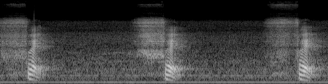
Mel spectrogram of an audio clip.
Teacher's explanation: Huruf V dibentuk dengan menggunakan bibir bawah dan gigi atas serta menghasilkan suara yang bergesekan disebut frikatif labiodental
